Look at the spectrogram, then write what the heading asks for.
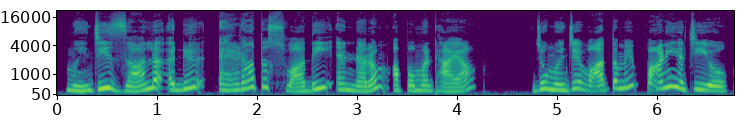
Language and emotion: Sindhi, happy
